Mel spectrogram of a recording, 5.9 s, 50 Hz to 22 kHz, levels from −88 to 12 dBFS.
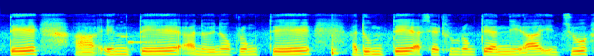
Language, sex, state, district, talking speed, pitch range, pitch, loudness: Mizo, female, Mizoram, Aizawl, 200 wpm, 190-210 Hz, 200 Hz, -16 LUFS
